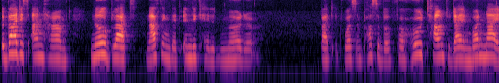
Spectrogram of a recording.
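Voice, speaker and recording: A woman with a non-native accent talks at a fairly high pitch. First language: not English. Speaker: fanfiction author and illustrator. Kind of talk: reading aloud. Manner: halting.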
